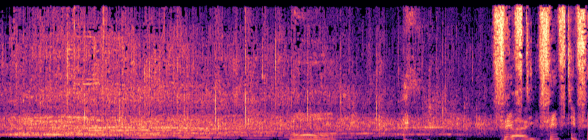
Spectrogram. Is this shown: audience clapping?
yes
